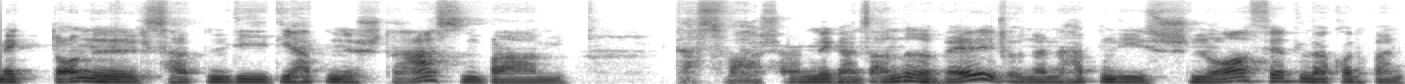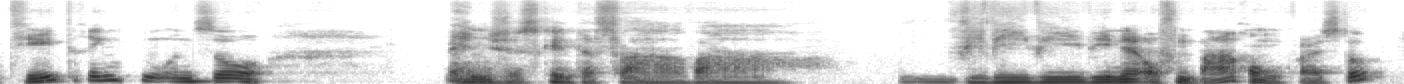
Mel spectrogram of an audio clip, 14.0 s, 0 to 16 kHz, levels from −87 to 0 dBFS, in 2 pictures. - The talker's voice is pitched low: Yes, low, 110 Hz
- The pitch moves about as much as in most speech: Yes, average, 3.4 semitones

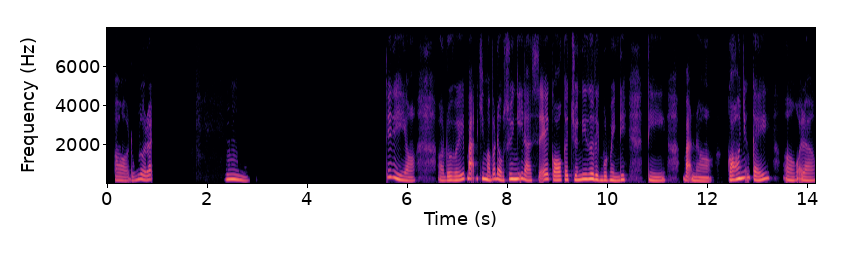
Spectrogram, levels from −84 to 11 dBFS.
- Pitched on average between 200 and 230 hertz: Yes, high, 210 Hz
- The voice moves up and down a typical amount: Yes, average, 4.7 semitones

